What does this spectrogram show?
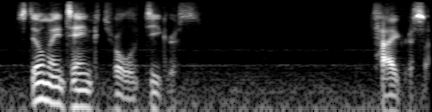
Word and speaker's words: Tigress: control of tigis Tigress I don't know why I say it every time like that probably because it should be pronounced tigis if it was Tigress it would have to be TI g e r s like you know tiger anyway I'm trusting that you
